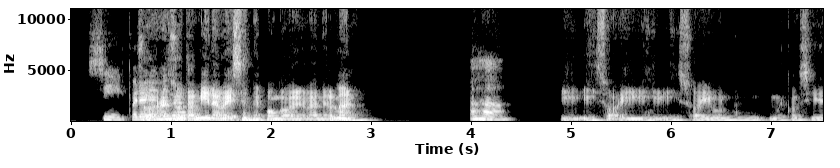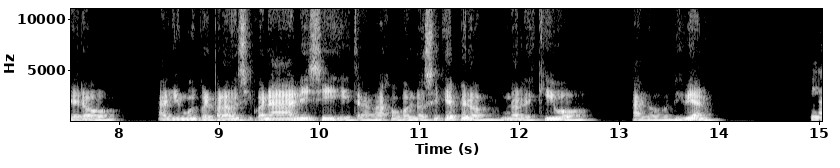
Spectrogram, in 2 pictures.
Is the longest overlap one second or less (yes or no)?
yes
